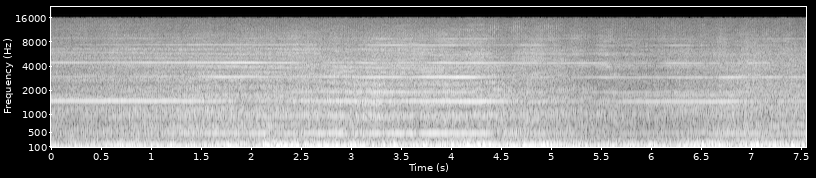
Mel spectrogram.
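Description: Minicopter Heli-Baby radio-controlled scale helicopter in flight. Its Plettenberg electric motor and drive give a steady high whine over the low noise of the main rotor, and the sound grows louder around the middle as it passes close.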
